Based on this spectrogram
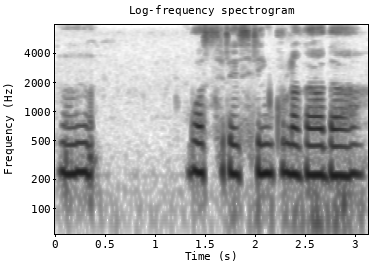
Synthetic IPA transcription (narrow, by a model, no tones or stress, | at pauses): bɔsɾesɾiŋkulaɡaːd̪a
